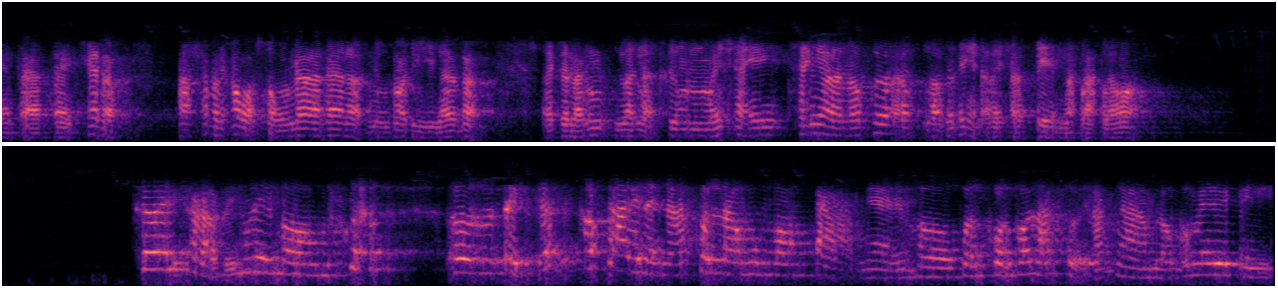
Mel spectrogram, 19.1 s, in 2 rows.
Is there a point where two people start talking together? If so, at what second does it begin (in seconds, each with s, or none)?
none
